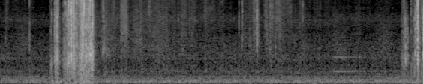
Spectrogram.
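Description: A deck of oracle cards shuffled by hand: a short rustle about a second in, then a quick run of card flicks near the end.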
